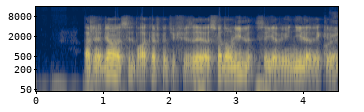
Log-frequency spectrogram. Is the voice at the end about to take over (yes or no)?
yes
